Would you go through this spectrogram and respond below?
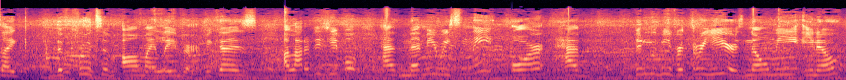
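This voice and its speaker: Chatty young woman over loud party music. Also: sits high, poor audio. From Colombia, raised in Miami. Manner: chatty, many fillers, laughs often. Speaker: musician guest. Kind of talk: casual interview. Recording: loud music and crowd noise. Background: loud music and crowd.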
